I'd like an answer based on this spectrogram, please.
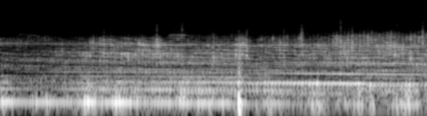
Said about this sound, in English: It's an interesting plane.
